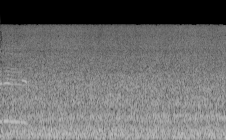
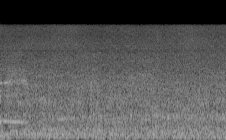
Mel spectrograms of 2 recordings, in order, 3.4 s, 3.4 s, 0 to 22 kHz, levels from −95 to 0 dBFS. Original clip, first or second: first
